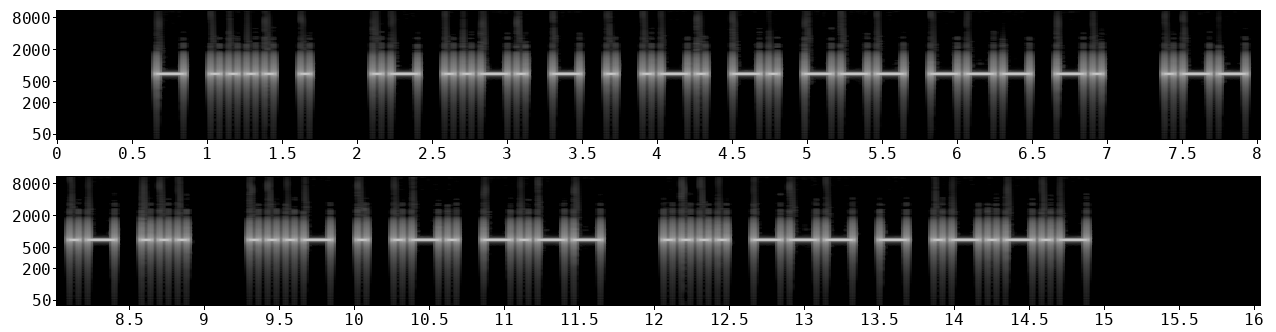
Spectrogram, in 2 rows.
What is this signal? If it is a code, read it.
Morse code, heard as a keyed tone, about 19 wpm, 700 Hz. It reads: THE AFTERNOON WAS VERY HOT.
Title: Sentences from Top 1500 Words 20wpm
